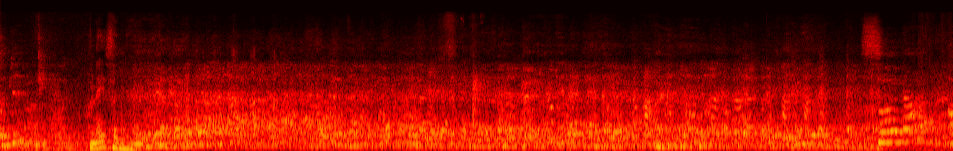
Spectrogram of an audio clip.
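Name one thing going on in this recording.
A group of young men laugh together.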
